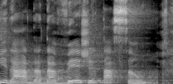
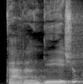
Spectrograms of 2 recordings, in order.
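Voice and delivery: caranguejo joined up, lower, rising at the end; lower, connected read-back with a lift at the end; whole-word reading; 4 semitones lower than usual. Shown as a demonstration. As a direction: blend the syllables into one word. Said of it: "que tá escrito aí de verdinho".

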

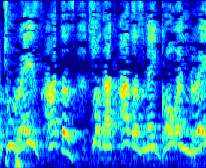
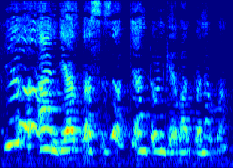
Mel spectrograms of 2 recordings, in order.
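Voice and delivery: mock weak mother; 2 semitones lower, 7 dB quieter than usual. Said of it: "not a mother that says".

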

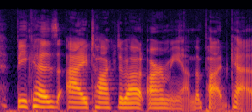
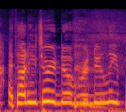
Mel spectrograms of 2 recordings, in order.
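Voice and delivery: much higher, fast, laughing at her own naivety; laughing repeat; 11 semitones higher, 4 dB louder, faster than usual. Retold or imitated. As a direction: say it again cracking up. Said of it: "I was like".

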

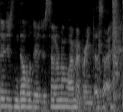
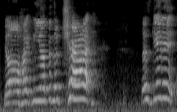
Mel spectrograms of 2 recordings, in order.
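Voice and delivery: loud, high, pumped call to chat; rally the chat, fired up; hyped up; 8 semitones higher, 8 dB louder than usual. Real, not acted. Streamer calling chat to hype her before set, excited. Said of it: "hyping herself for the set".

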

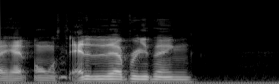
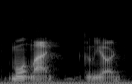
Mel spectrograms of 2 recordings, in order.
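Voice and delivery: quiet fast aside; 8 semitones lower, 7 dB quieter, faster than usual. Real, not acted. Repeats that it will be hard.

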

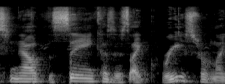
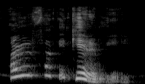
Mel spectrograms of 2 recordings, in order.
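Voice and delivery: much higher, fast disbelieving outburst; incredulous outrage; faster than usual. Retold or imitated. Telling the coworker off over the fresh dishwater, shrill disbelief. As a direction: shriek it as if you can't believe her nerve.

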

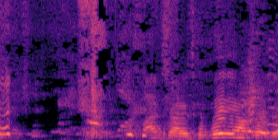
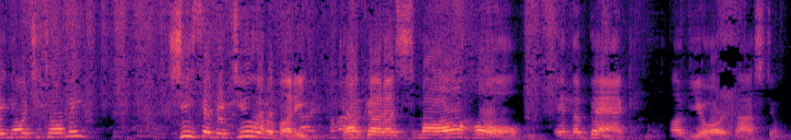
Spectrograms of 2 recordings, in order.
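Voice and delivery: usual speaking voice

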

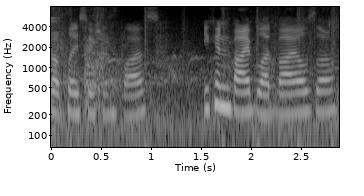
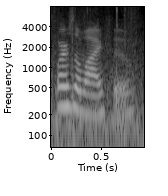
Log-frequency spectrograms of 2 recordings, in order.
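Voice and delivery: usual speaking voice

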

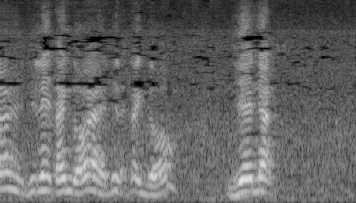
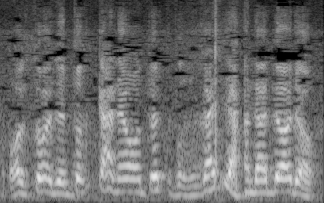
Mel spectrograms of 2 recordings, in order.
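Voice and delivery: normal talking voice

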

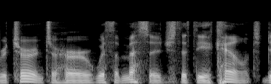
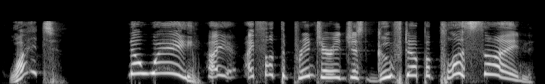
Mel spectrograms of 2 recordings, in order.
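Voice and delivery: put-on very high, louder child voice in disbelief; shocked kid; 6 dB louder than usual. Frisk learning the symbol means division, shocked. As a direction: squeal it in astonished protest.

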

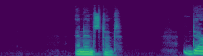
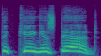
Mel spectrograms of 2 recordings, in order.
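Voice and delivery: much higher, louder, slow shout; crowd shouting; 13 semitones higher, 3 dB louder than usual. Acted. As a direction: cry it out over the din. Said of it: "voices shouting".

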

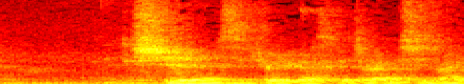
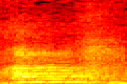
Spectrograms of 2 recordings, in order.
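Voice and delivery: imitated scream; 14 semitones higher than usual. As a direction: imitate her scream without full volume.

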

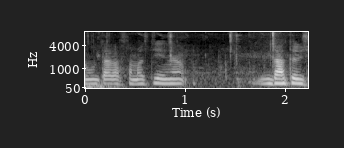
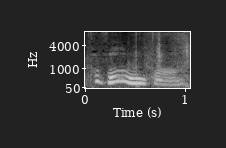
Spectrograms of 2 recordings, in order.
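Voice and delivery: ordinary delivery

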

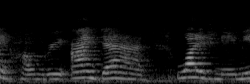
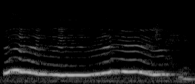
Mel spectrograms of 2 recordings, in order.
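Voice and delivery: high, loud put-on wail; hammed-up shriek in an odd voice; loud mock wail; 7 semitones higher, 8 dB louder than usual. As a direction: belt out a silly shocked "ooh". Shouted high strange voice.

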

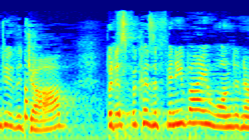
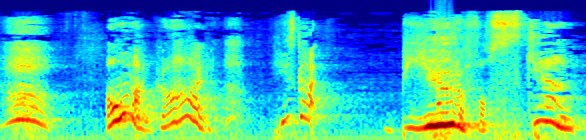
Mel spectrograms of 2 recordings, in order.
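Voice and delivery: gushing, slowed awe, louder at the end; mock awe; 2 semitones higher, 10 dB louder, much slower than usual. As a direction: swoon over his skin in mock amazement. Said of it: "and I was like".

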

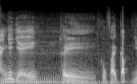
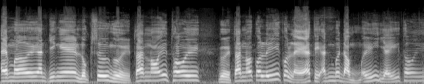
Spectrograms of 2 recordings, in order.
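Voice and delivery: high, loud plea to his wife; loud pleading; 6 semitones higher, 5 dB louder than usual. Acted. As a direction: beg her to listen, voice raised. Husband pleads with angry wife.

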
